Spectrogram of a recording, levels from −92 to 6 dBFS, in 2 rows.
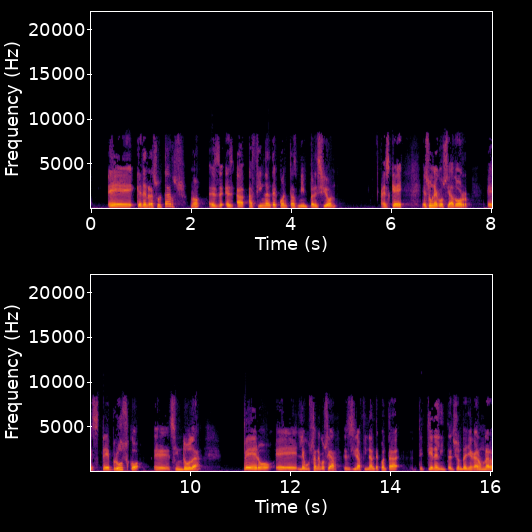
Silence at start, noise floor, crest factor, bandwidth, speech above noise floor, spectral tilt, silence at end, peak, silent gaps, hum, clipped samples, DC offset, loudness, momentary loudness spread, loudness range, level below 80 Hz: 0.35 s; -69 dBFS; 14 dB; 8.6 kHz; 47 dB; -6 dB/octave; 0 s; -8 dBFS; none; none; under 0.1%; under 0.1%; -22 LUFS; 10 LU; 2 LU; -62 dBFS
